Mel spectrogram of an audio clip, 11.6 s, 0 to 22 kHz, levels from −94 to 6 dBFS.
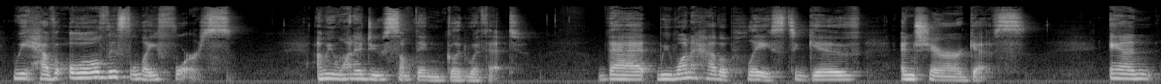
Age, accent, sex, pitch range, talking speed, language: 40-59, American, female, 140-185 Hz, 150 wpm, English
